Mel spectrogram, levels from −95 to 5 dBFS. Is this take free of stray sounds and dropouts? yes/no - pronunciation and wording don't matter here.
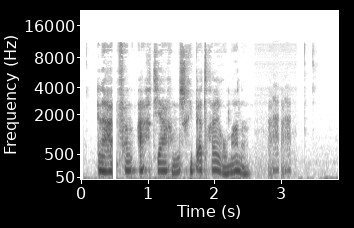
no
